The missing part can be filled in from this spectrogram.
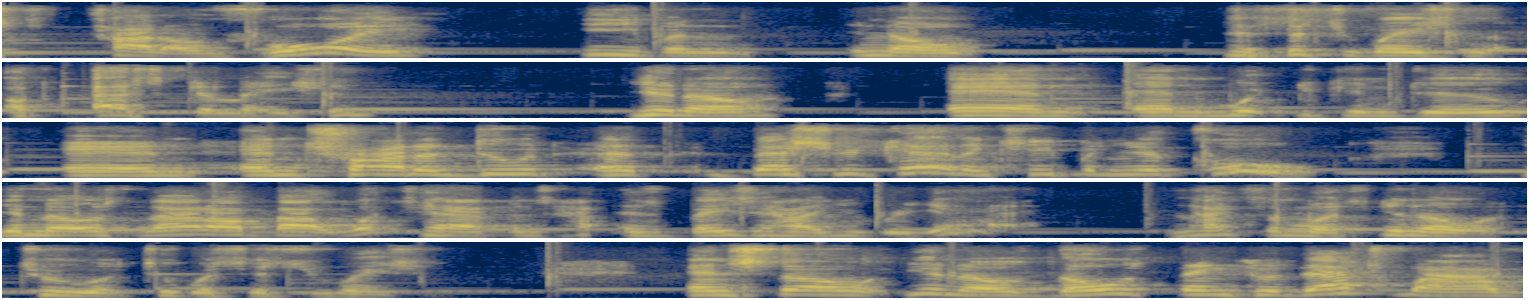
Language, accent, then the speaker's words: English; Philadelphia, Pennsylvania, United States; I came from Southwest Philly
